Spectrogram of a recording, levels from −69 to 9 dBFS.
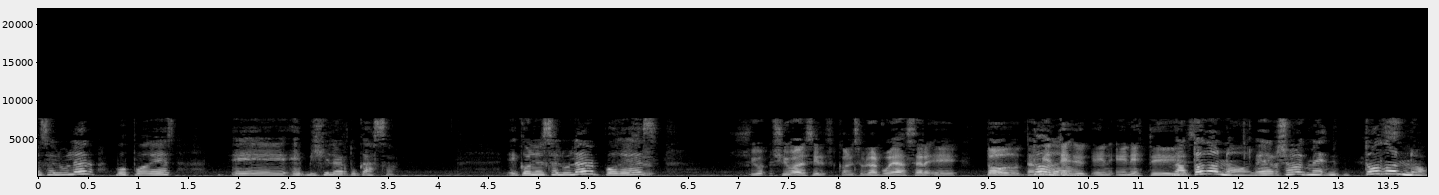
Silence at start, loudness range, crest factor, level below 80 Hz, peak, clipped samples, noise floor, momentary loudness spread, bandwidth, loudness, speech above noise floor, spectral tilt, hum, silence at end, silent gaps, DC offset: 0 s; 7 LU; 18 dB; -40 dBFS; -2 dBFS; under 0.1%; -41 dBFS; 14 LU; 8 kHz; -20 LUFS; 22 dB; -5.5 dB/octave; none; 0 s; none; under 0.1%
